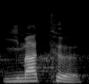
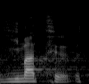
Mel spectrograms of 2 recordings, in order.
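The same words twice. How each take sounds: First: It is said with a Busan dialect pitch pattern. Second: It is said with a Seoul pitch pattern. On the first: "서울 사람들은 이마트라고 안 부르고" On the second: "이마트라고 부르더라고요"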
